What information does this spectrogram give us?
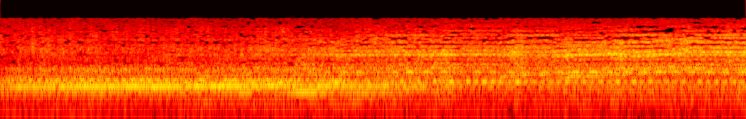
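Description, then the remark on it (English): The engine of a patrol motorboat drones steadily and loudly on the water, a continuous low rumble with a rough, churning texture that holds throughout without pause. “Head for it, patrol boat three. We'll join you there.”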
